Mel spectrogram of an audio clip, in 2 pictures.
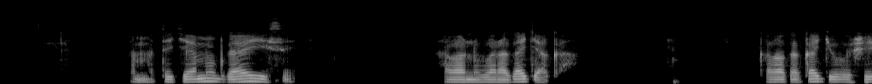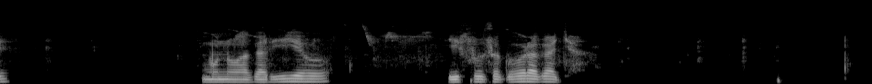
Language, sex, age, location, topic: Kinyarwanda, male, 25-35, Musanze, agriculture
